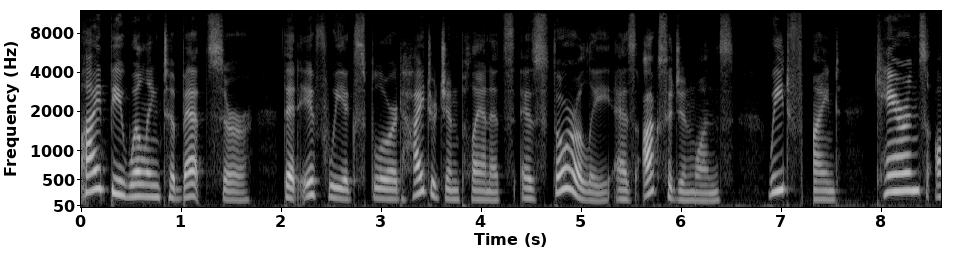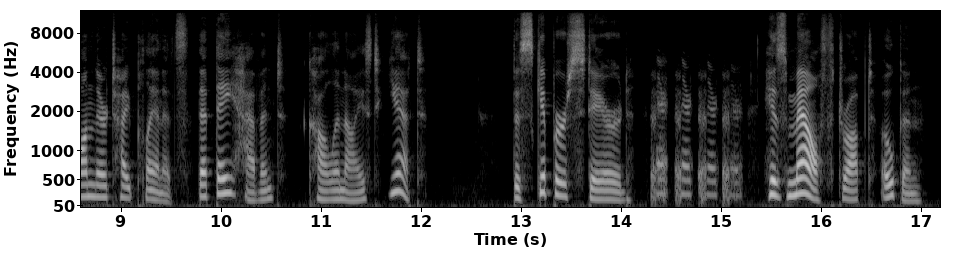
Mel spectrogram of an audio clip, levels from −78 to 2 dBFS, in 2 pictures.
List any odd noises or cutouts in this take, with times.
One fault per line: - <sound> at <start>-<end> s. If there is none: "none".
- dropout at 7.2-7.3 s
- laugh at 14.3-15.2 s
